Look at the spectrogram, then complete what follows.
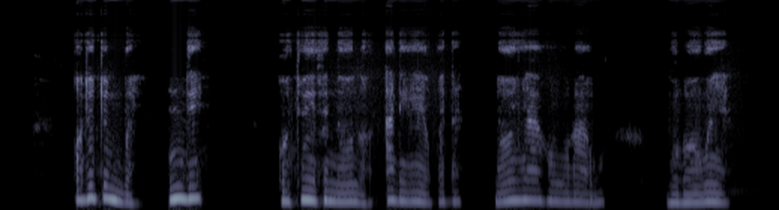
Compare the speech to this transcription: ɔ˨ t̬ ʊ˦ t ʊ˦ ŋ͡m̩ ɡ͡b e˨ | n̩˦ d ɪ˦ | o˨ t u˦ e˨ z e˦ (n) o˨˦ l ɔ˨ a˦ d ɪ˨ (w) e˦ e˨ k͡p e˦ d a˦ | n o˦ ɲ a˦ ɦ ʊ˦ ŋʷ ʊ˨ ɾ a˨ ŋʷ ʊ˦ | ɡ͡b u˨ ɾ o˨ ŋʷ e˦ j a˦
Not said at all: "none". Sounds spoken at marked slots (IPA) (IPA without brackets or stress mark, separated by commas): n, ɣ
